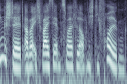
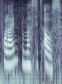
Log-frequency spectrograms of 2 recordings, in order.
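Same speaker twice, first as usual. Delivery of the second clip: ordinary talk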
